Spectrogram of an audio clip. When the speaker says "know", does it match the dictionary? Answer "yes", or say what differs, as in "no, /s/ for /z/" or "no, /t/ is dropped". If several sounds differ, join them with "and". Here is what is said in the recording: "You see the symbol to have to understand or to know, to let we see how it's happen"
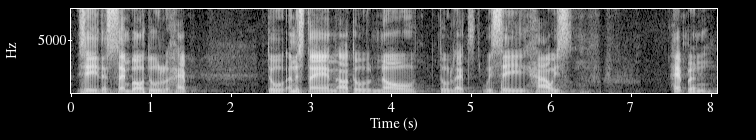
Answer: yes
